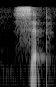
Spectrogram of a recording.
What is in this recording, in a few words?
"sip", Minimal Pairs; Rhymes ip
